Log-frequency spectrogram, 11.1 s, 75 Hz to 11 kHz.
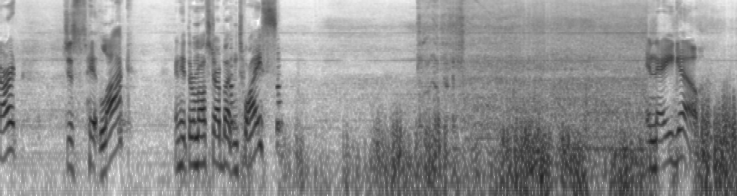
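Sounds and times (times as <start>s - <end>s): car engine starting and running: 0.0s - 11.0s.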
